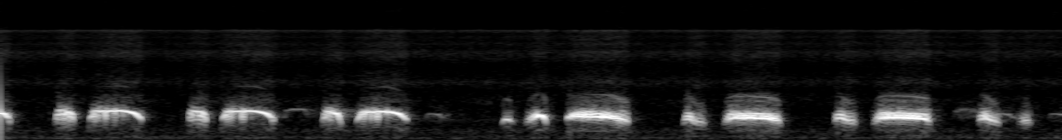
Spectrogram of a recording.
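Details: Spotted dove kept as a trapping decoy with a clear voice: rounded coos in short-long pairs, some pairs quicker and fuller, about one per second, over a faint high background hum.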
